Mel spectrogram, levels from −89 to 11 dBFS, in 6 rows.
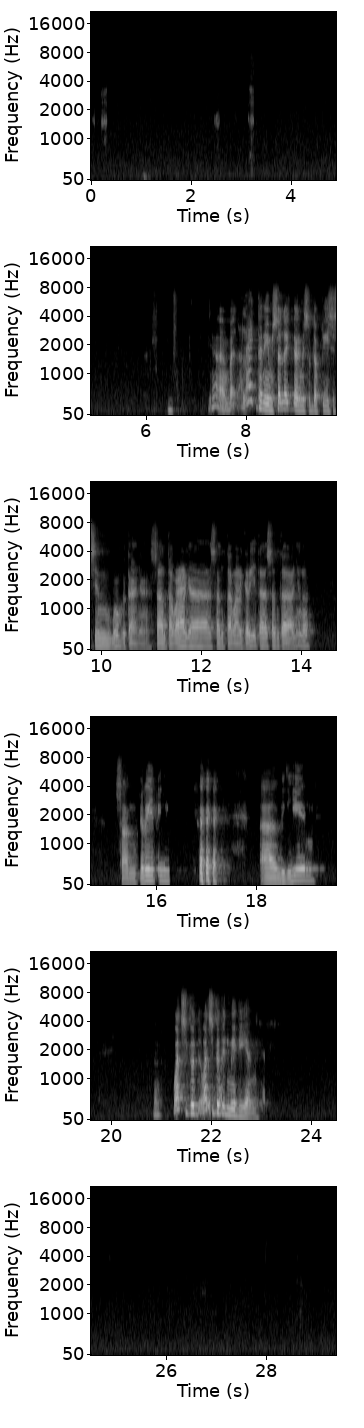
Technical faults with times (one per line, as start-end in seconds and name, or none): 21.91-22.31 echo leak
23.00-23.10 echo leak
